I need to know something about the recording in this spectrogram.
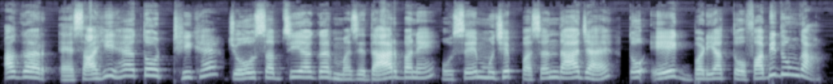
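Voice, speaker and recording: A woman voicing a demanding, food-obsessed male village landlord in a storybook tale, bossy and informal, quick to anger. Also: on the high side, animated, fairly bright tone, pitched below the performer's own voice. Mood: expectant. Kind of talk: storybook character dialogue.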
